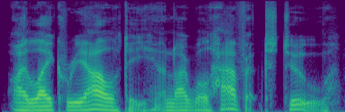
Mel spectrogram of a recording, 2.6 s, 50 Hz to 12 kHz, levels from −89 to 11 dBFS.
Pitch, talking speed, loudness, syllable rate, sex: 115 Hz, 210 wpm, -18 LUFS, 4.7 syllables/s, male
